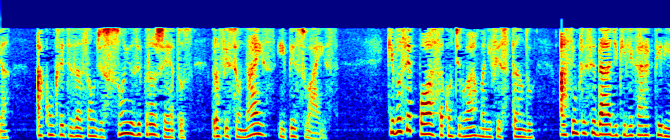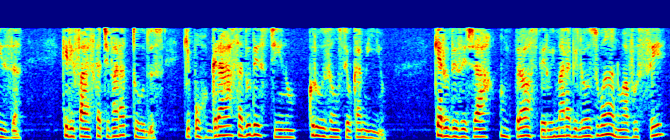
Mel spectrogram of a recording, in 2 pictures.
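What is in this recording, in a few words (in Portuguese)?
Ano novo neutro female; Natal & Ano Novo; Telemensagens 2017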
